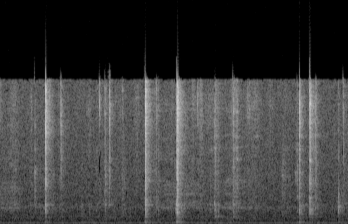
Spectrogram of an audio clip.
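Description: Sharp, scattered clicks and taps as the junction box cover of an electric lathe motor is handled and seated onto the box, about half a dozen, with the strongest near the middle. A faint steady hum runs underneath.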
